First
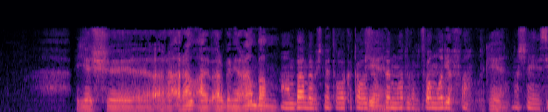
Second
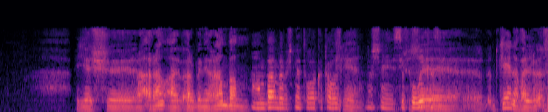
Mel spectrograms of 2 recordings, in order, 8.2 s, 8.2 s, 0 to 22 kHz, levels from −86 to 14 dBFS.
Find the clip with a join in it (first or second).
second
